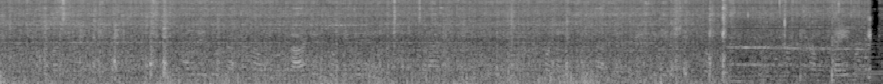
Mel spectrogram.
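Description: A train on the Mysore to Ooty line rolls along with a loud, steady rumble and rattle that runs unbroken throughout, with faint tonal squeals rising near the end.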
